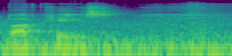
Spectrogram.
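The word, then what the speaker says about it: Buc-ee's: Oh, and also one thing that I didn't mention, shout out to Bucky's.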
